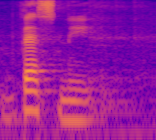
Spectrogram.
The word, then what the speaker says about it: Disney: Disney. Ajá, Disney. Pero la correcta pronunciación es así, mira. Disney.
